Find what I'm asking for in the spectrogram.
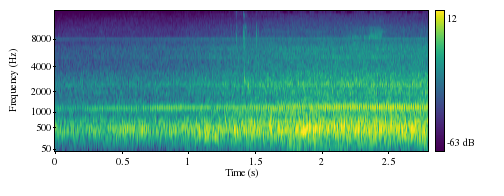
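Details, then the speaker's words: New VEVOR diesel heater (about 5 L tank) on first start in a 13-degree workshop: steady fan rush with a thin whistle that builds but never becomes burner roar; no ignition, blowing cold air, then stops in sleep mode; cause not confirmed. "It's blowing cold air into the workshop, which is not a good thing. Still on 13 degrees. Can't actually hear it firing yet."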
